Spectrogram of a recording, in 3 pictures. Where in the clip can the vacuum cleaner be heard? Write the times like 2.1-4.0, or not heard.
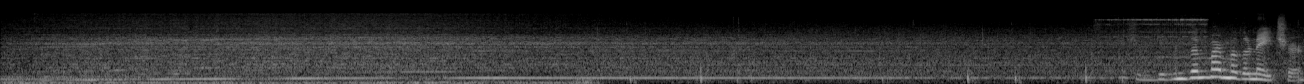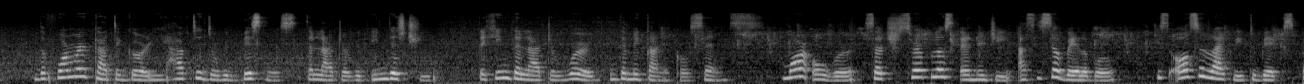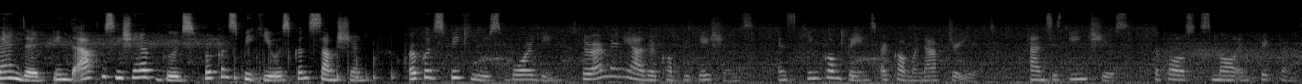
0.0-12.4.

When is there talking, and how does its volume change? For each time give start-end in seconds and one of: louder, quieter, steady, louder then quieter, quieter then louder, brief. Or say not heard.
11.2-39.0 quieter.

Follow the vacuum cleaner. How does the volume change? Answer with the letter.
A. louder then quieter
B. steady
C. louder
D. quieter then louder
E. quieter
E.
